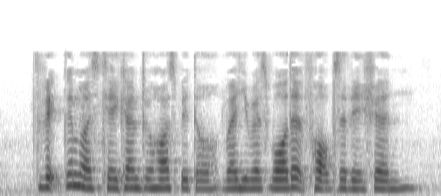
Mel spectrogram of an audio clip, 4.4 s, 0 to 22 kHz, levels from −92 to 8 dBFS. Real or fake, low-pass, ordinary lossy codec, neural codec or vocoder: fake; 7.2 kHz; MP3, 32 kbps; codec, 24 kHz, 0.9 kbps, WavTokenizer, small release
